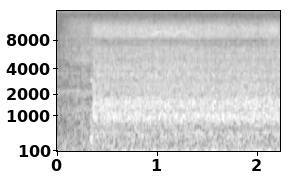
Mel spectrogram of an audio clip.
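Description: Handheld butane torch flame hissing steadily, starting about a third of a second in, as it heats a small rocket engine to light it.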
